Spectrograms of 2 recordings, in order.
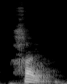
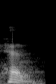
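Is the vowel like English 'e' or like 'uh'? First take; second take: uh; English e. First: The vowel sounds like a short 'uh'. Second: The vowel sounds like English 'e'. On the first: "in Chinese, it's more like hun" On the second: "if you had this word in English, we'll just say hen"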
